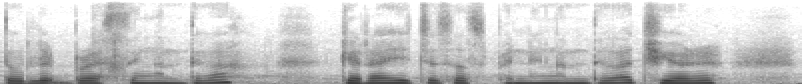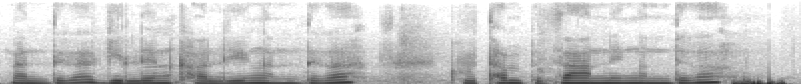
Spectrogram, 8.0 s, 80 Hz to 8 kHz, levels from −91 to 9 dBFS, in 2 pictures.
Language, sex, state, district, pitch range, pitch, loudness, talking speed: Wancho, female, Arunachal Pradesh, Longding, 210-230 Hz, 220 Hz, -21 LUFS, 185 wpm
